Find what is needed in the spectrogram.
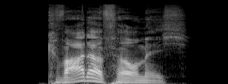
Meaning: cuboid
- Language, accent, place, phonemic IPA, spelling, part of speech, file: German, Germany, Berlin, /ˈkvaːdɐˌfœʁmɪç/, quaderförmig, adjective, De-quaderförmig.ogg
